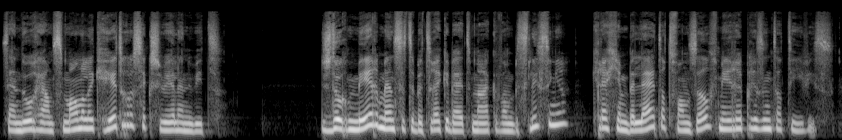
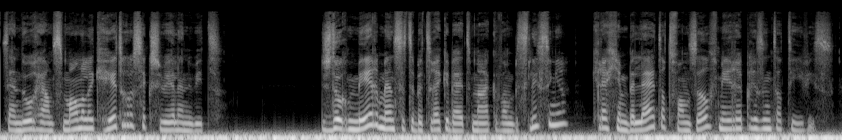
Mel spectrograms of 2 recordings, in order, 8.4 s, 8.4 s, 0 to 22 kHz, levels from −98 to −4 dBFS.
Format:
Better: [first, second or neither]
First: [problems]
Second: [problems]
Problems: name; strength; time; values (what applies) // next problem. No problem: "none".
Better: first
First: none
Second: low rumble; noticeable; throughout; 20 dB below the speech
